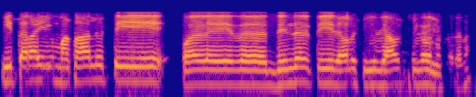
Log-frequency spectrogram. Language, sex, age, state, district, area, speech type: Kannada, male, 30-45, Karnataka, Belgaum, rural, conversation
